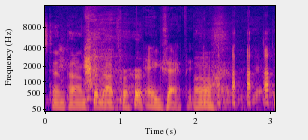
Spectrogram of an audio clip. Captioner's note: laughing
